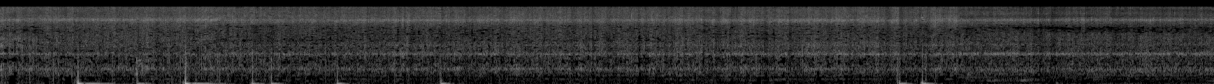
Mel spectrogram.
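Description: Lotus root pieces with green chili and green garlic sizzling in hot oil in an aluminium pressure cooker base: a steady, high hiss with a few small knocks and pops.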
